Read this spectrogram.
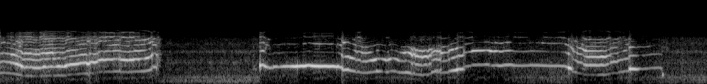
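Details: Female white Miniature Schnauzer Winter, nearly 2 years old, sings her song after the car door dings: a rising howl, a pause, then warbling dips and swoops in pitch, ending with a short upward-bending cry.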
